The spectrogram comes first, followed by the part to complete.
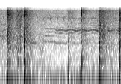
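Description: Sharp knocks from roofers working on a shingle roof, about half a dozen, irregularly spaced.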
